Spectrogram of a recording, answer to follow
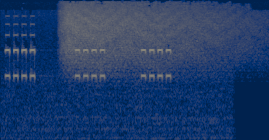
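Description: Digital alarm clock beeping: three bursts of four quick, high beeps, about a second apart, over faint room hiss.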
